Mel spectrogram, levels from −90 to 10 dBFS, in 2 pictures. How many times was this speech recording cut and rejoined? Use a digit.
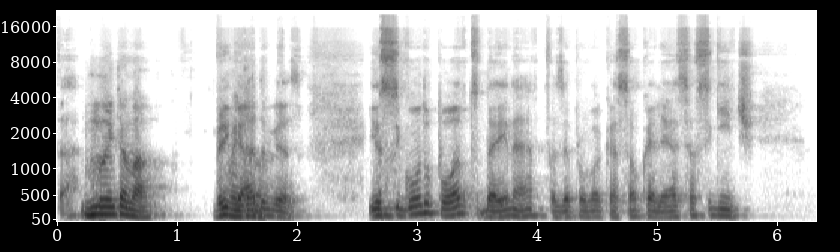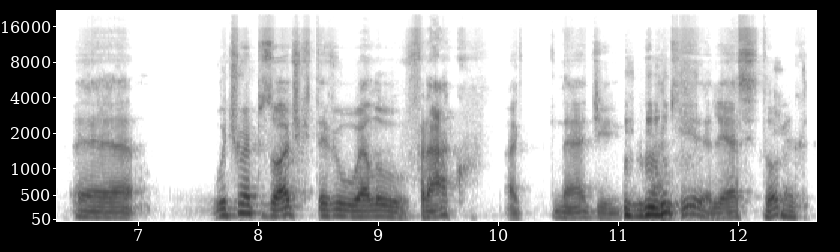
0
